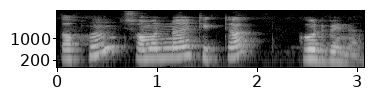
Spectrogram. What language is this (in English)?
Bangla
